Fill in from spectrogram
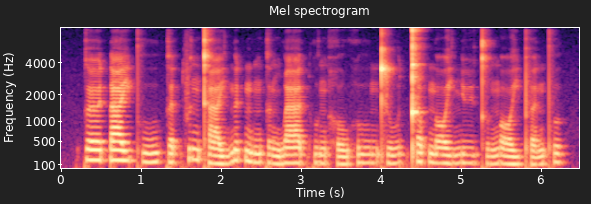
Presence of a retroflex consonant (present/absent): absent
